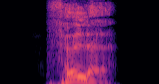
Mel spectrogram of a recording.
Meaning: 1. unpleasant fullness of bodily bowels or vessels, especially of the stomach with food 2. alternative form of Fülle
- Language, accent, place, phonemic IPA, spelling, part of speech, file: German, Germany, Berlin, /ˈfœlə/, Völle, noun, De-Völle.ogg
